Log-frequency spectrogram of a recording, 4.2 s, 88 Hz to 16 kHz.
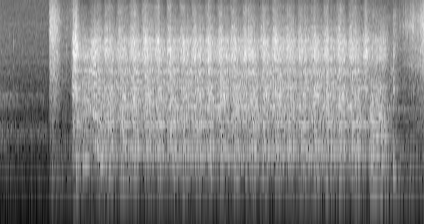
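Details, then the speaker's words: Mercedes W123 with a new battery: the fuel pump can't be heard priming. The starter spins the engine briskly at about four turns a second for three seconds, but it never fires. Crank no start, fuel supply suspected. "well at least it cranks easy with the new battery in it that's that's one positive to take away from this"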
